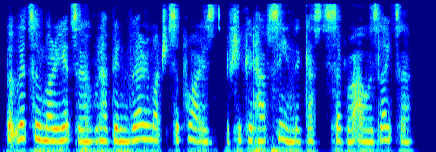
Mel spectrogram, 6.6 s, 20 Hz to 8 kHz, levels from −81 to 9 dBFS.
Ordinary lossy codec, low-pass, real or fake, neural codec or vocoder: AAC, 32 kbps; 7.2 kHz; fake; vocoder, 44.1 kHz, 128 mel bands, Pupu-Vocoder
